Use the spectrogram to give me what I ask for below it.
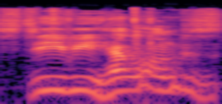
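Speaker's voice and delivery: voice cracking, breaking way up, very high. Asking someone how long it takes, voice cracking mid-question. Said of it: "did you hear the voice crack?".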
